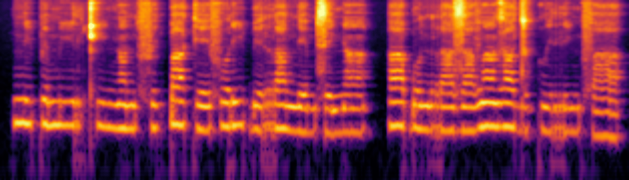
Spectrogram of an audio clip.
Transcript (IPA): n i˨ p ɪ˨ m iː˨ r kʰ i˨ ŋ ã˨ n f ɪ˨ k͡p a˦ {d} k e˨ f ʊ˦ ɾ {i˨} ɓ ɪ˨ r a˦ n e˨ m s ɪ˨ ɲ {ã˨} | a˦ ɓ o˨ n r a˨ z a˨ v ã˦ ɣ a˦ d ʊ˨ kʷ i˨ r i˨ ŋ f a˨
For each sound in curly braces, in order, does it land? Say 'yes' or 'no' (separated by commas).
no, no, no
